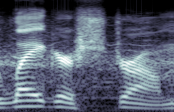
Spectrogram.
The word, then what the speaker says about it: Lagerstrom: Alright, at least or Lagerstrom, that's how you pronounce it.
